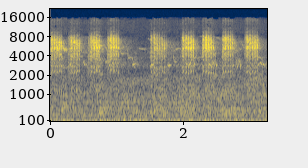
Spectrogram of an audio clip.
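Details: Sedge warbler at RSPB Fowlmere on a sunny July 2013 morning giving spaced, harsh, grating buzzes, roughly three per second, each a short rasping burst, somewhat softer and more distant.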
